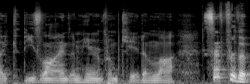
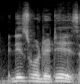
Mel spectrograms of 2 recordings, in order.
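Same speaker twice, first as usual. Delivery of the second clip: loud declaration; 4 semitones higher, 12 dB louder, faster than usual. Real, not acted. Hyped about the chapter.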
